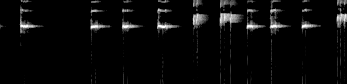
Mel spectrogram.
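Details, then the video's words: Purple-throated sunbird (konin) song for tutoring other cage birds: clear high whistled notes given singly with gaps, then quicker buzzy high bursts mixed in toward the end. "Suara Ocehan Konin Gacor Tajam Ampuh Buat Masteran Kolibri Ninja | Purple-throated sunbird"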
